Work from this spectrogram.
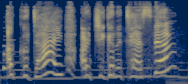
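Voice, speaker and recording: A woman's voice: extremely high pitch, big pitch swings, normal speed. A woman voicing a small, perky, blunt fairy companion in a video game, with a cheeky, nosy, childlike manner. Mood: bossy, cheeky. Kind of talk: animated video game voice acting. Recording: music behind the voice.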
